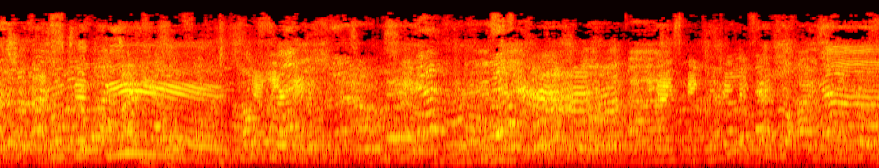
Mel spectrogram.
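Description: Classroom chatter: many children's and adults' voices talking over one another at once, with no single speaker standing out.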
